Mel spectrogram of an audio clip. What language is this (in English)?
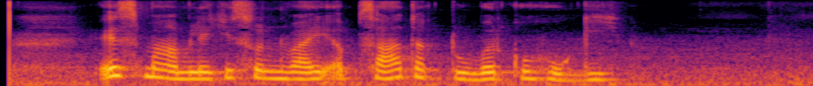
Hindi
